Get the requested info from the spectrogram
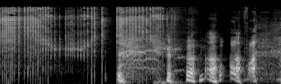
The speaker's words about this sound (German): Das ist im Grunde der ein, ein Strahler mit äh, Kurbel, und äh, vorne einem aufgesteckten, äh, starren äh, Protonenstrahl in Gelb. Und äh, ich weiß nicht, ob es zu laut wird für, die, äh, für das Mikrofon, aber ich mache es nur ganz kurz.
